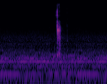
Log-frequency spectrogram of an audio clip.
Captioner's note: kiss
